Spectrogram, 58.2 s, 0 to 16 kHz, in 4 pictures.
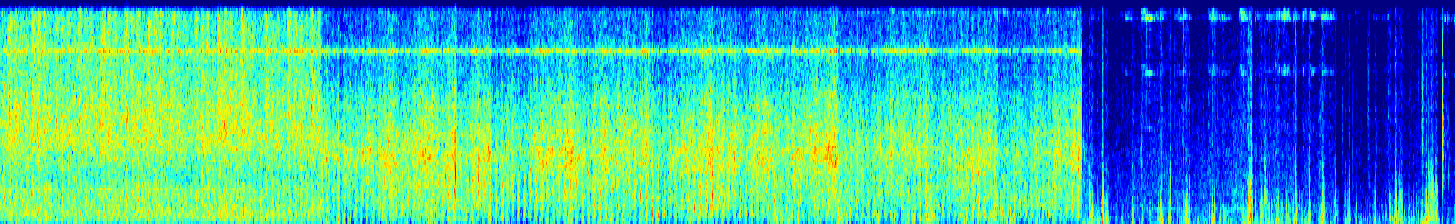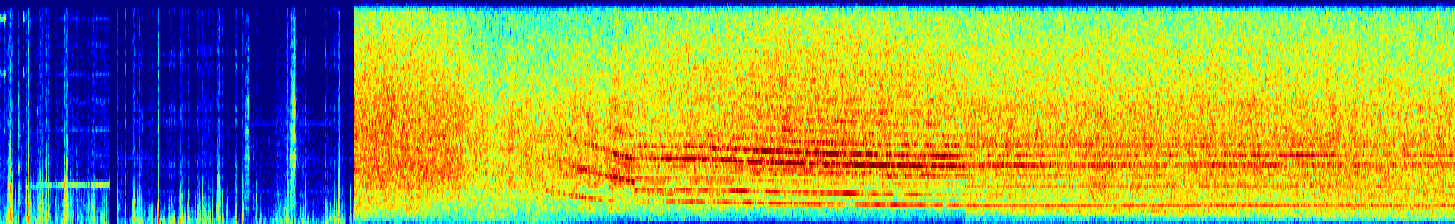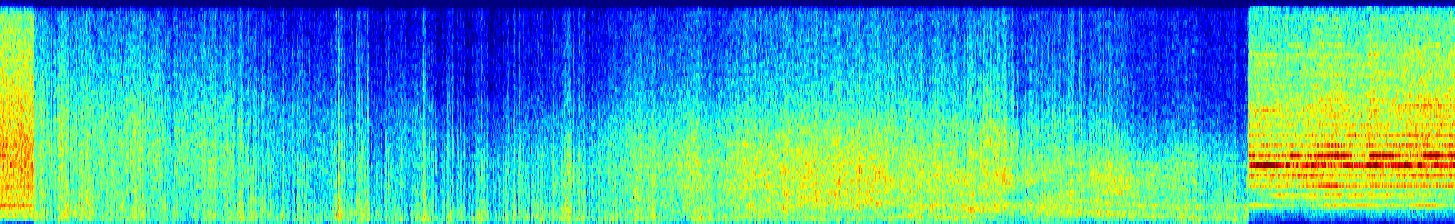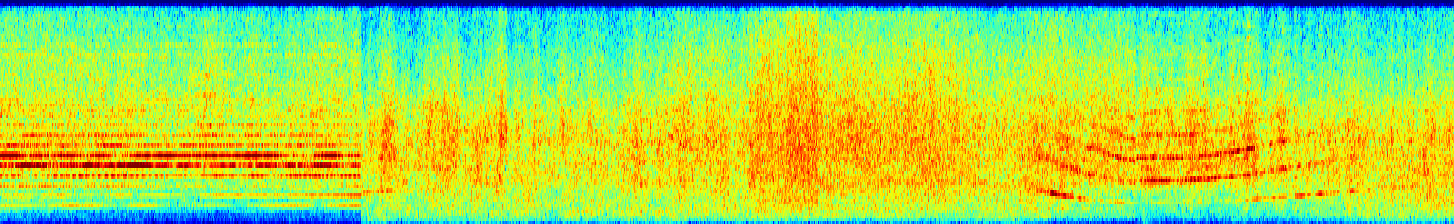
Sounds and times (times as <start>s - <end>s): Aircraft: 0.0s - 42.3s, 46.2s - 58.1s.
